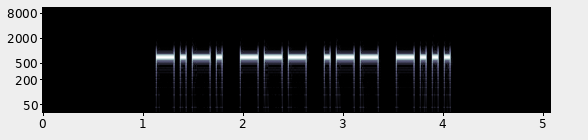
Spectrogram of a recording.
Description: Morse code, heard as a keyed tone, about 20 wpm, 700 Hz. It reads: COWB
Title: Build A Word - 2 Letters At A Time - 6-Letter Words - 20wpm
